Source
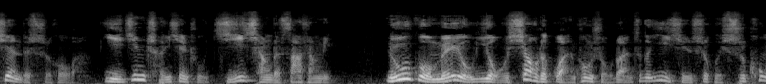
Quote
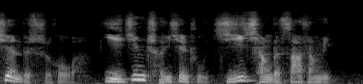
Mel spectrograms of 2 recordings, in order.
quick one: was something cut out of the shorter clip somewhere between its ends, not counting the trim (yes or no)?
no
